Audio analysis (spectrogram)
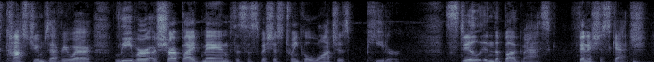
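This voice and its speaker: A man narrating the stage directions of a radio play script in a steady, descriptive way. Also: mid-range voice.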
